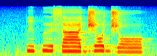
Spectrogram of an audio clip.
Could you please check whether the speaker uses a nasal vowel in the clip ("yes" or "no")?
no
